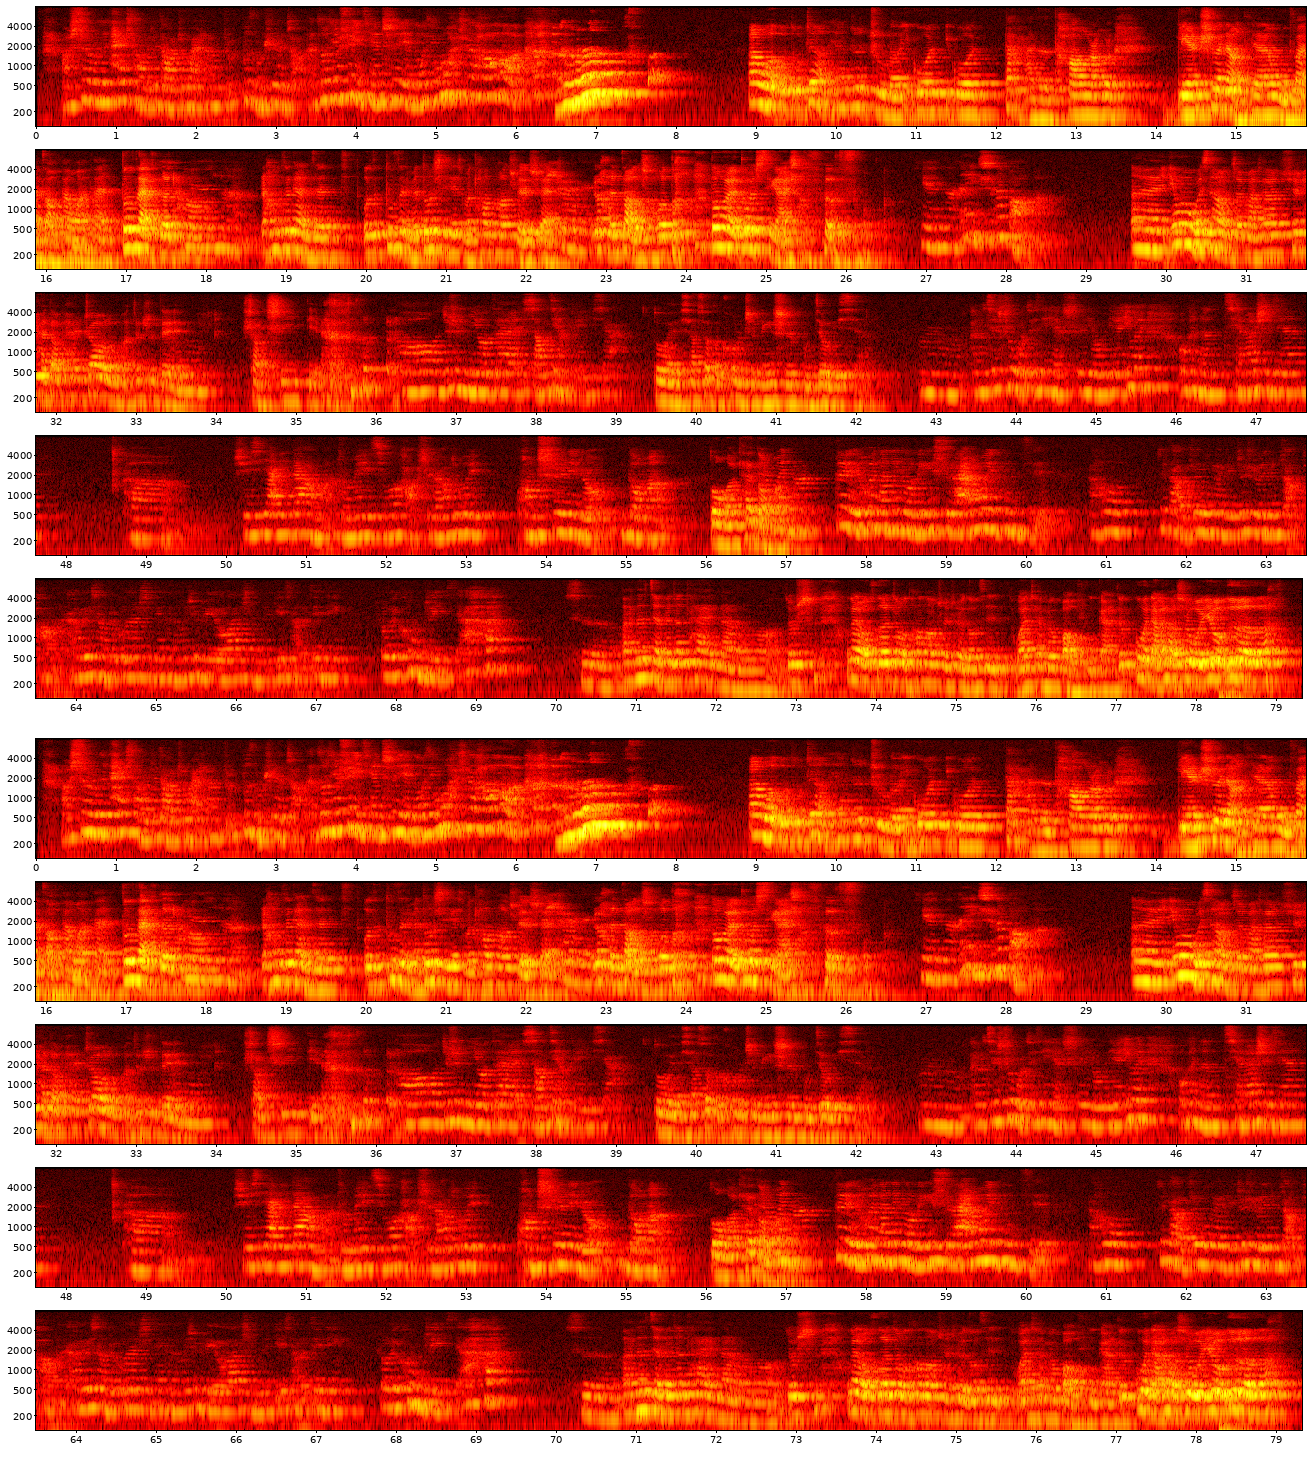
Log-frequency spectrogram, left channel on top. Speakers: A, on the right; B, on the left.
A: 然后摄入的太少，就导致晚上就不怎么睡得着。昨天睡前吃了点东西，哇，睡得好好啊。<laughs>
B: <laughs> 啊，我我我这两天就煮了一锅一锅大的汤，然后连吃了两天午饭、早饭、
A: 嗯。
B: 晚饭都在喝汤，
A: 天呐，
B: 然后我就感觉我的肚子里面都是一些什么汤汤水水，
A: 水，
B: 就很早的时候都都会都会醒来上厕所。
A: 天呐，那你吃得饱吗？
B: 嗯，因为我想着马上要去海岛拍照了嘛，就是得
A: 嗯，
B: 少吃一点。<laughs>
A: 哦，就是你有在小减肥一下。
B: 对，小小的控制，临时补救一下。
A: 嗯，哎呦，其实我最近也是有点，因为我可能前段时间，呃，学习压力大嘛，准备期末考试，然后就会狂吃那种，你懂吗？
B: 懂啊，太懂了。
A: 就是会拿，对，会拿那种零食来安慰自己，然后就导致我感觉就是有点长胖，然后又想着过段时间可能会去旅游啊什么的，也想着最近稍微控制一下。<laughs>
B: 是，哎，但是减肥真太难了，就是 <laughs> 我感觉我喝这种汤汤水水的东西完全没有饱腹感，就过两个小时我又饿了。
